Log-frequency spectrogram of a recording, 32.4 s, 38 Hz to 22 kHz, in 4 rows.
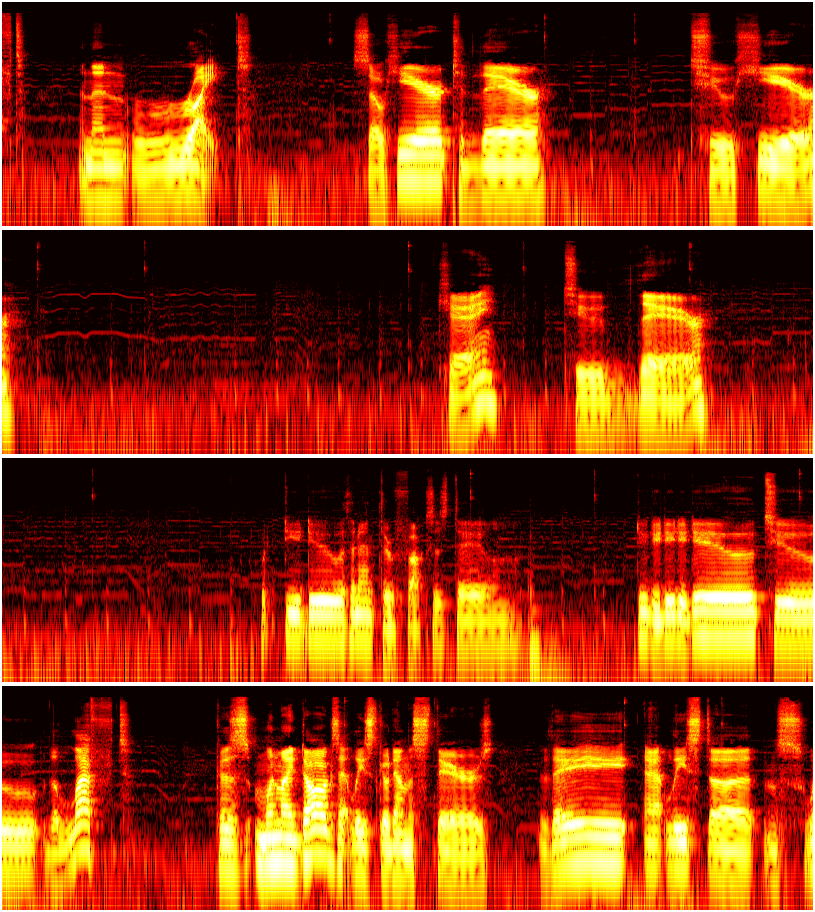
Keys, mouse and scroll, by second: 3.2-5.4 drag, 6.4-8.4 drag, 9.4-12.2 drag, 13.2-15.0 drag, 15.2-15.6 scroll down 6, 16.1 scroll up 1, 17.1-21.0 drag, 22.2-24.2 drag, 25.2-27.8 drag, 28.6-30.6 drag, 31.4-32.4 drag.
